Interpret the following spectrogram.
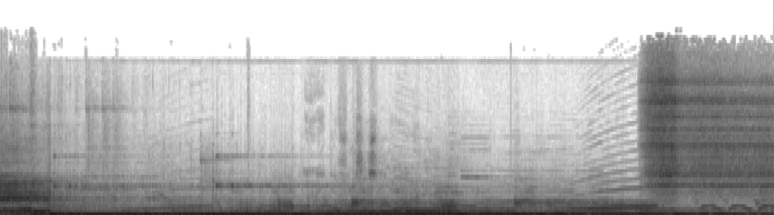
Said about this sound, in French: il y a un petit truc nouveau, là, un peu d'écho, un peu de. J'ai entendu les loups hurler derrière, C'est bizarre, ça.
